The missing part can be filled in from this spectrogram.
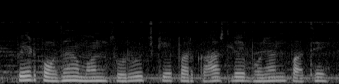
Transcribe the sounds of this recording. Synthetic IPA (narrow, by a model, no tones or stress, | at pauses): peːʈpɔːd̪ʱamɐnsuɾuːt͡ʃkepəɾkaːslebʱoːd͡ʒənpaːt̪ʰeː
